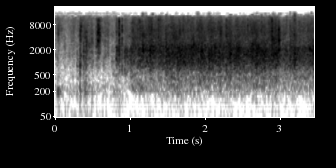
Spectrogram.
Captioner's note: applause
